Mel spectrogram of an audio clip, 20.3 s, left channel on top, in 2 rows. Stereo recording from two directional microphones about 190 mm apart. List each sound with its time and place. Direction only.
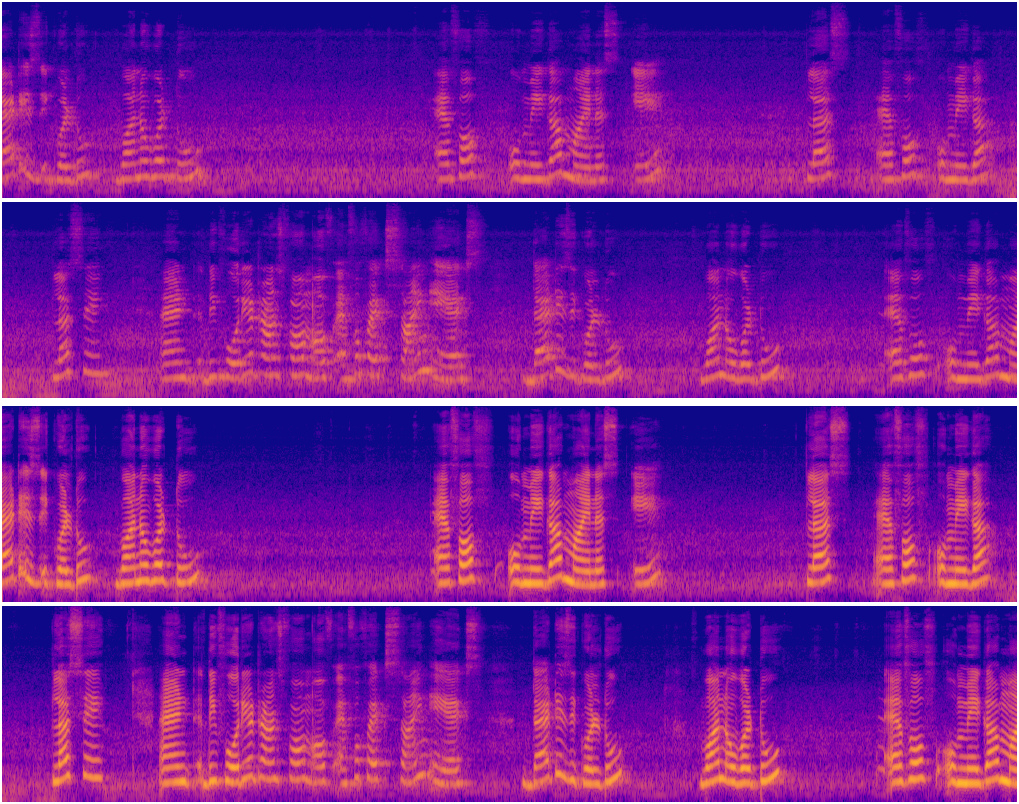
0.0 s a woman's voice: 45° right (ahead or behind)
4.3 s a woman's voice: 55° right (ahead or behind)
8.0 s a woman's voice: 55° right (ahead or behind)
18.9 s a woman's voice: 60° right (ahead or behind)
